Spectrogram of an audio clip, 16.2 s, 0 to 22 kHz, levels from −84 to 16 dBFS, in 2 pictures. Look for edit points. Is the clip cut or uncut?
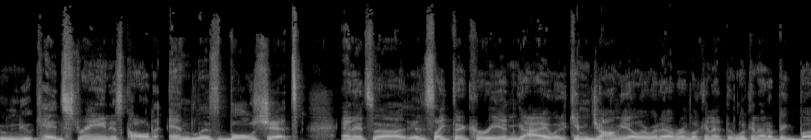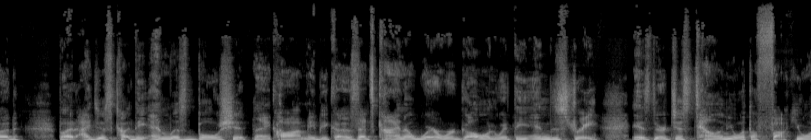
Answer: cut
